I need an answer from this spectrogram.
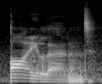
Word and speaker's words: island: ocean empty empty empty island island is silent do not say Iceland you know that Iceland is a country this is Island okay Island let me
